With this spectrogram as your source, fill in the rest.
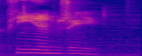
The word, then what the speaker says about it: PNG: Did you guys know that PNG is supposed to be pronounced ping?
